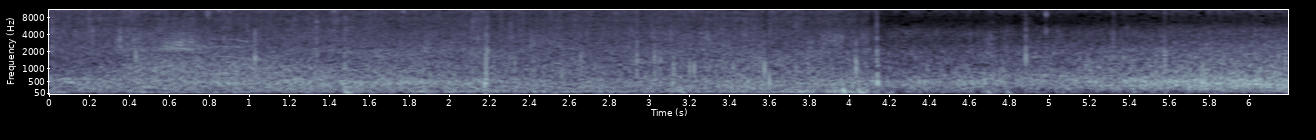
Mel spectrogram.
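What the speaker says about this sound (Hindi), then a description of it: "बहुत तेज़ बारिश शुरू हो गई है" Heavy monsoon-style rain pours down steadily outdoors, a dense loud hiss of drops drumming on surfaces that continues without a break from start to finish.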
